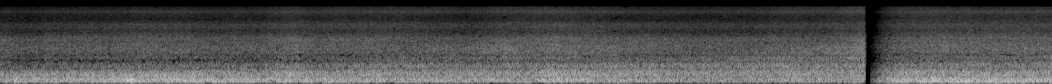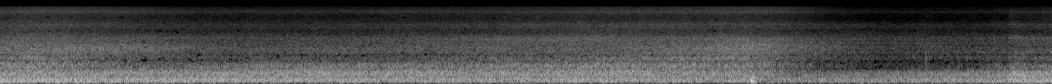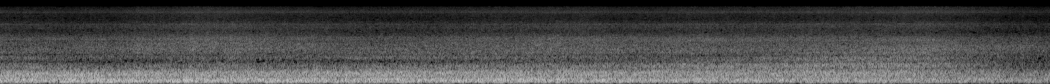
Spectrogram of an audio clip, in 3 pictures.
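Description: Heavy storm surf breaking and washing up the beach: a continuous deep rush that swells and eases with the waves. The sound cuts out for an instant about nine seconds in, and eases for a few seconds past the middle.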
